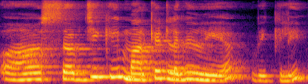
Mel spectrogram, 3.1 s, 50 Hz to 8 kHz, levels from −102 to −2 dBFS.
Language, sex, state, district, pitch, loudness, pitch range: Hindi, male, Delhi, New Delhi, 220 Hz, -12 LUFS, 205-250 Hz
